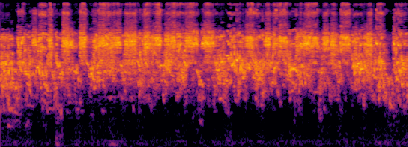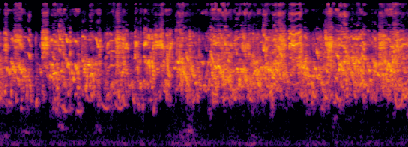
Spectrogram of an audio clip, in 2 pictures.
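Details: Unbroken budgerigar chatter from a breeding pair, a dense wash of high twittering and warbled chirps at roughly even loudness, tiny notes crowding together with almost no gaps.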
